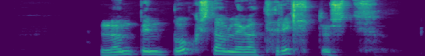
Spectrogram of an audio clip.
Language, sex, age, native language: Icelandic, male, 70-79, Icelandic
